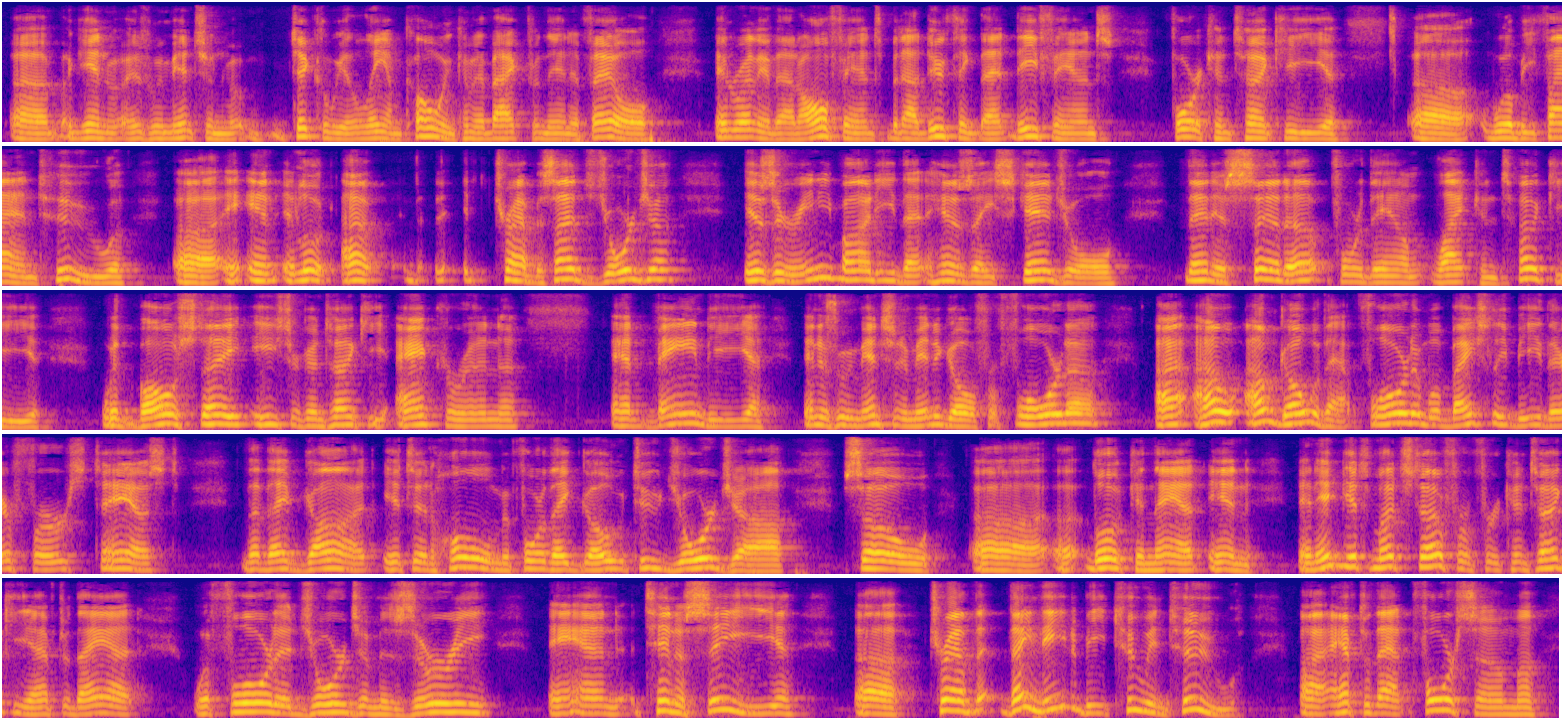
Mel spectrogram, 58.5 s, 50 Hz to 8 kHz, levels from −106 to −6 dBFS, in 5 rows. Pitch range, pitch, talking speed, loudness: 135-180 Hz, 155 Hz, 135 wpm, -20 LUFS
